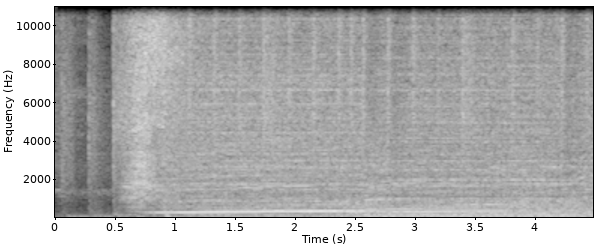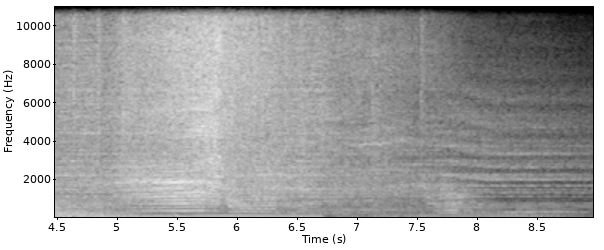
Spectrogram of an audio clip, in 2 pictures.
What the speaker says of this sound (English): Makes for an intoxicating concoction when laced with that beautiful inline 4 symphony.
